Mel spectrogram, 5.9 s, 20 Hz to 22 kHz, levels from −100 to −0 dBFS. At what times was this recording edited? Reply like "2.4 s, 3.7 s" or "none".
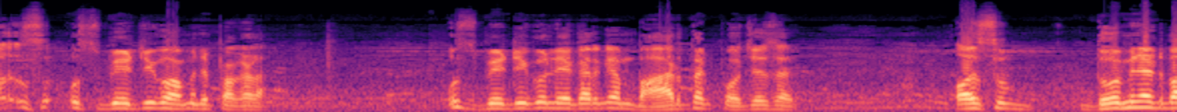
none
